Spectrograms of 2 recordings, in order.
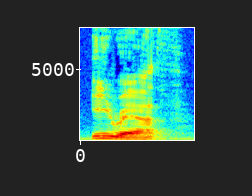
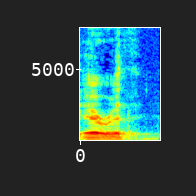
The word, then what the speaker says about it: Erath: Erath instead of Erith. Not Montague is actually pronounced Montag in Texas.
